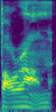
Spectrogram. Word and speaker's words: bodhrán: Robbie Walsh, the bodhrán, I'm saying bodhrán wrong. It's actually pronounced Balron, I think.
